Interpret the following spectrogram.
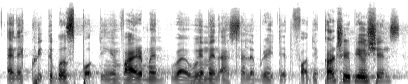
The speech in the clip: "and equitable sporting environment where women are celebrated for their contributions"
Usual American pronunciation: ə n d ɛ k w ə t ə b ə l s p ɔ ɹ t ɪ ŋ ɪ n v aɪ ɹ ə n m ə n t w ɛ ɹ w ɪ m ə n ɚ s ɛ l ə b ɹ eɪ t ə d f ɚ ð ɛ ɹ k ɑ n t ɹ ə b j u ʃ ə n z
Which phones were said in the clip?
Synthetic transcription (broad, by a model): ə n ɛ k w ə t ə b ə l s p ɔ t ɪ ŋ ɪ n v aɪ ɹ ə n m ə n t w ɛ w ɪ m ə n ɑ s ɛ l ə b ɹ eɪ t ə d f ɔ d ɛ k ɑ n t ɹ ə b j u ʃ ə n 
